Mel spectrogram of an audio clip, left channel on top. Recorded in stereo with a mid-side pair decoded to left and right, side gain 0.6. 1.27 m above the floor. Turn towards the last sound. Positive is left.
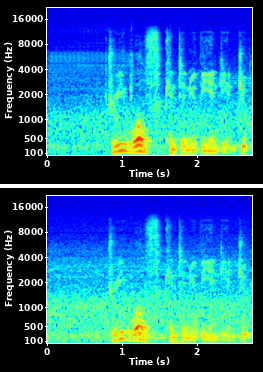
turn(degrees=20)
